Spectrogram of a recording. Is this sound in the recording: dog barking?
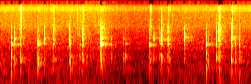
no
